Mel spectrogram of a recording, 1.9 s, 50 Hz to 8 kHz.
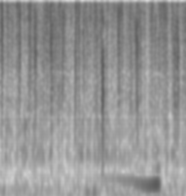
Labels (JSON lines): {"label": "biophony, cascading saw", "recorder": "SoundTrap 600 or HydroMoth"}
